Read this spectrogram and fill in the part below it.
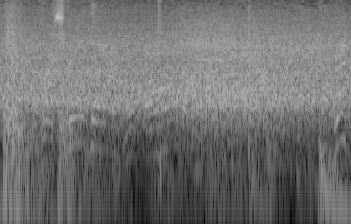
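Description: A body slams down hard onto a wrestling mat.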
